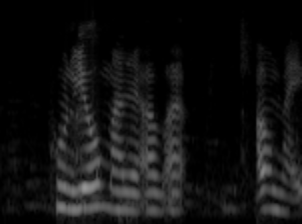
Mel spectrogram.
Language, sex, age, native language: Icelandic, female, 10, Icelandic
